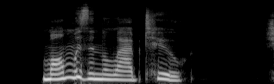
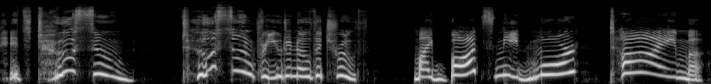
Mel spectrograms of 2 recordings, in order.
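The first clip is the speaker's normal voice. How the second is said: high, slow, seething warning; angry scientist; 10 semitones higher, 3 dB louder than usual. A narrator's reading. Missus B guarding her experiment, seething. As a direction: hold back the boys with fury.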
